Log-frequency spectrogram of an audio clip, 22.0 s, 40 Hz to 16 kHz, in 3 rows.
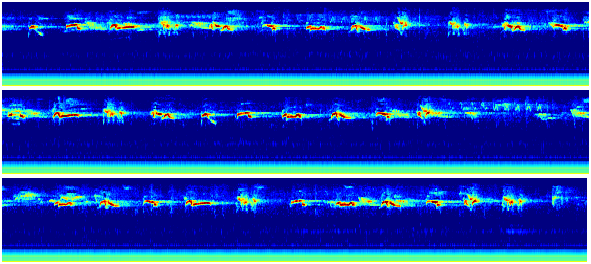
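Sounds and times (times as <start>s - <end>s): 
American robin singing and calling in WA: 0.0s - 21.9s.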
